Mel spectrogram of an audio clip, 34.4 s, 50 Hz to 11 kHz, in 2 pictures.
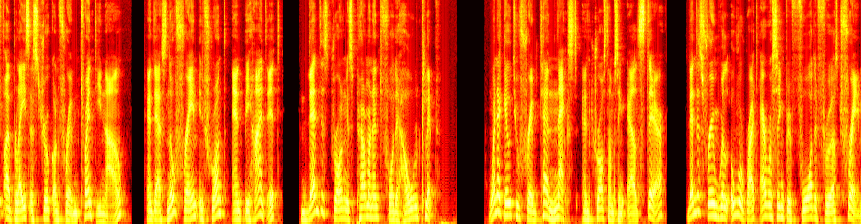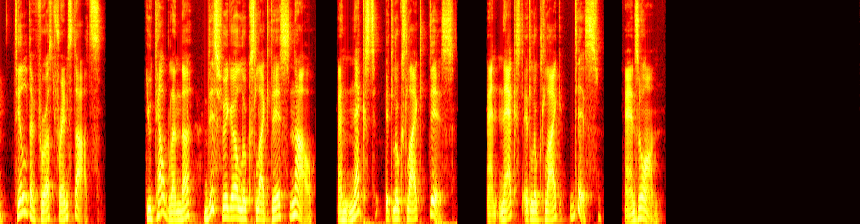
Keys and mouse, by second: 11.6-12.8 drag, 15.9-17.1 drag, 20.8-22.7 drag, 24.7-27.8 drag, 28.8 click, 30.6-31.3 drag, 32.5 click, 32.7 shift+space, 33.2 shift+space, 33.4 click.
